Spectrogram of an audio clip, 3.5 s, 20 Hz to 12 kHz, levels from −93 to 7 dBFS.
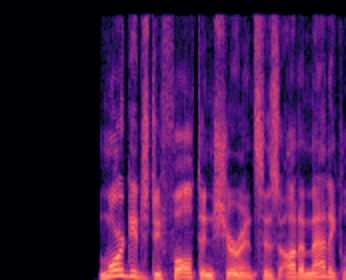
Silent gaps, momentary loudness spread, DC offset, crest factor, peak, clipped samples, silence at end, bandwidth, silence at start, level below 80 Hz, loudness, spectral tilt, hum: none; 5 LU; under 0.1%; 16 dB; -4 dBFS; under 0.1%; 0 s; 12 kHz; 1 s; -68 dBFS; -19 LUFS; -5 dB/octave; none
